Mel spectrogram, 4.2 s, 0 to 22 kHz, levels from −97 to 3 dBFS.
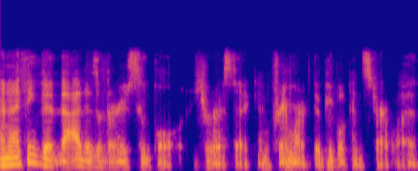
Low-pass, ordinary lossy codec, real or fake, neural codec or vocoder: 7.2 kHz; Opus, 24 kbps; fake; codec, 44.1 kHz, 3.4 kbps, Pupu-Codec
